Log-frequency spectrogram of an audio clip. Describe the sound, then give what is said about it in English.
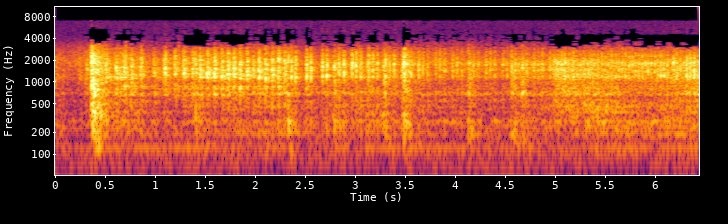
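A car motor running while the car is stopped in a muddy storm: a steady, mid-pitched engine rumble with a sharp knock near the start, then an even hum throughout. “Maybe you better stop and let me have a look under the hood. All right. Shall I turn off the motor? No, not yet.”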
